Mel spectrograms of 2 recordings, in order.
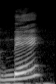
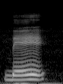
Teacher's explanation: Korean 네 is not so nasal sound. So it sounds like 대. But please know that it's just 네.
